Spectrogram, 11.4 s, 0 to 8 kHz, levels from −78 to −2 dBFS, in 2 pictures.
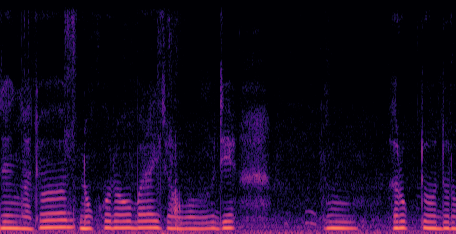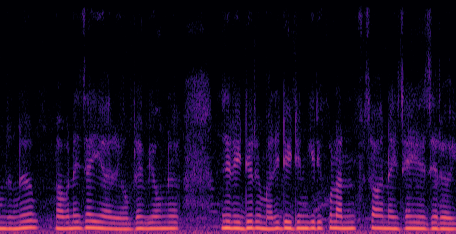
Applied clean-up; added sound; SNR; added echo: none; none; none; none.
